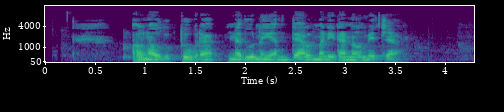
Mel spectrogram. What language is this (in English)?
Catalan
